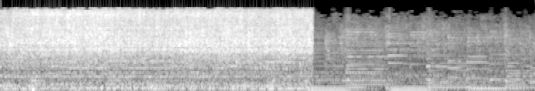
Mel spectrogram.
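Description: Sausages sizzling in hot fat in a frying pan, cutting off suddenly a little over two seconds in. Background music plays underneath throughout.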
